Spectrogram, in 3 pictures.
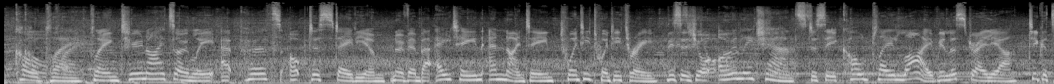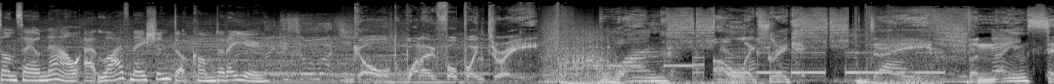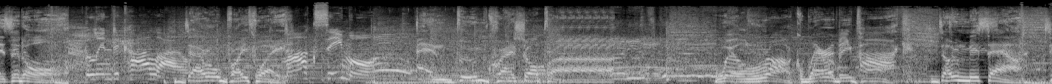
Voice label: Radio Imaging Australian English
